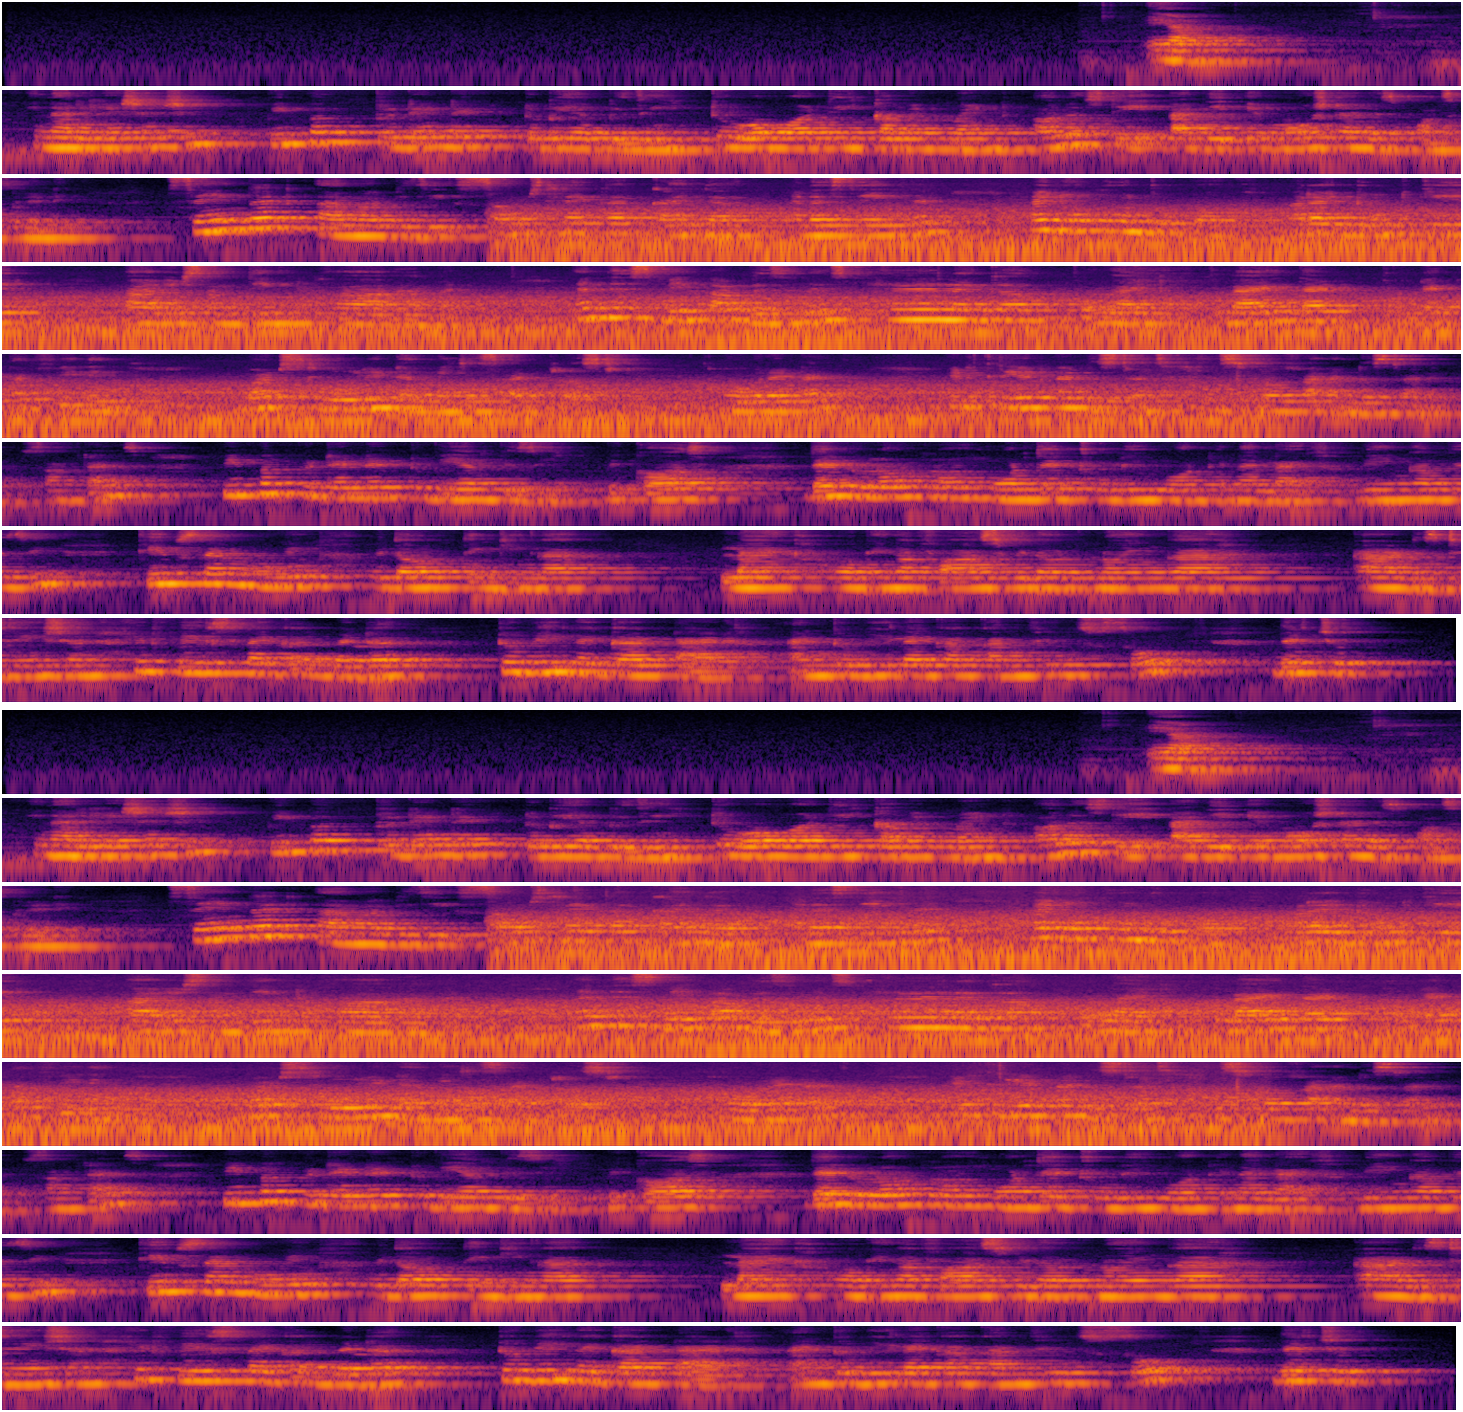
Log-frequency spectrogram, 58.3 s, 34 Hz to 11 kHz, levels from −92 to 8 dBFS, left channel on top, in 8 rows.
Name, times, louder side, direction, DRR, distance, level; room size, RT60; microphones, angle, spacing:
voice 1, 5.7-6.2 7.4-14.9 15.5-19.4 19.7-22.0 22.5-24.3 24.8-29.9 30.4-32.3 32.8-33.4 33.9-37.2 37.6-44.2 44.5-46.7 47.4-50.0 50.5-53.2 53.5-57.8, left 1 dB, 30° left, -5 dB, 3.6 m, -23 dB
sound 1, 17.0-35.5, right 2 dB, 45° right, 0.8 m, -26 dB
15.5 x 9.6 x 3.2 m, 1.1 s
head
